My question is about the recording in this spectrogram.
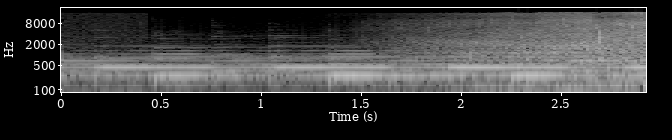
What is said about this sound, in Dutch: Nou, we lopen net langs een soort mini-waterval met een gat erin. Maar je denkt, oh, gewoon een mini-waterval met een heel soort donker gras erin. Maar nee, want ik zag Danger of Mine. Dus vroeger zou het misschien een mijn kunnen zijn geweest.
